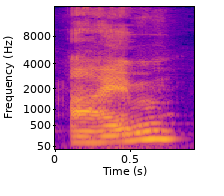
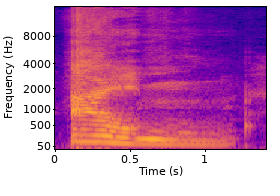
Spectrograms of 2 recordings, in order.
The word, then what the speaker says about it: I'm: it's really really important for example here I'm you must have a very strong M I'm a lot of students say I.E going I gonna say I'm gonna very strong contact here the second one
